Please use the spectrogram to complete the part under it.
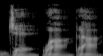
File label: "jewara", concat syllables; Affixing experiment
